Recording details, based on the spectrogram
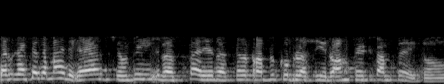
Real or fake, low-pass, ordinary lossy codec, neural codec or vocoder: fake; 3.6 kHz; none; codec, 16 kHz, 8 kbps, FreqCodec, larger model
